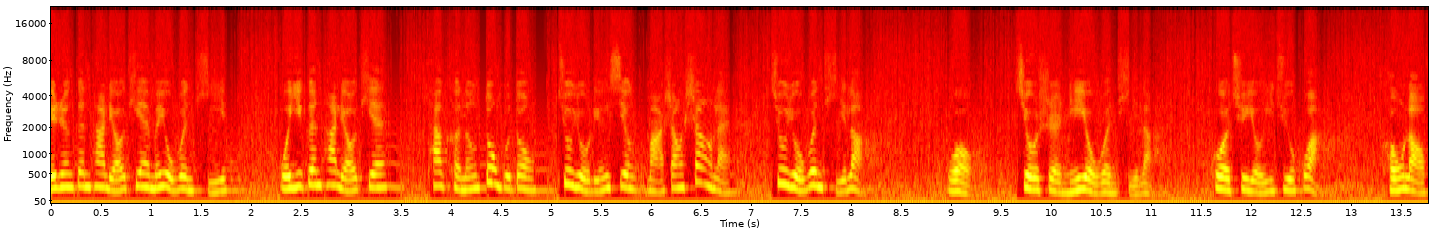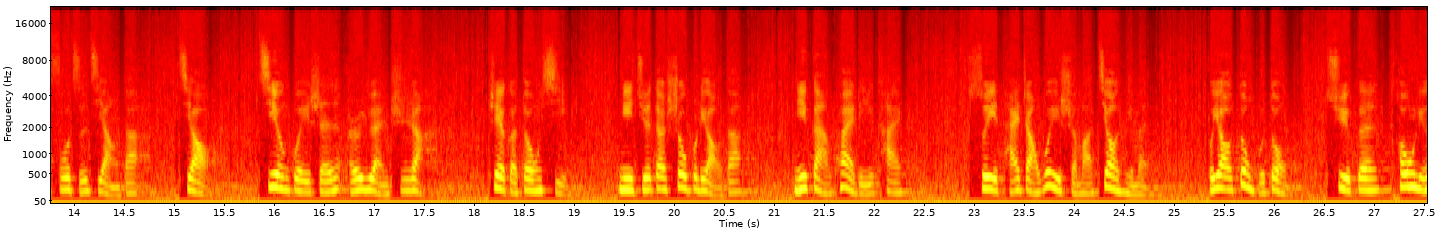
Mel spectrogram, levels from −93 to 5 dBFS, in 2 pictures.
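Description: Throughout, the sound is grainy and gritty in a way that tracks the signal, with the faintest moments sputtering or dropping out. This is likely low bit depth without dither, fitting 5-bit truncation, with error roughly 15 dB below the signal. The waveform shows coarse stair-steps; the spectrogram shows signal-following broadband haze.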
